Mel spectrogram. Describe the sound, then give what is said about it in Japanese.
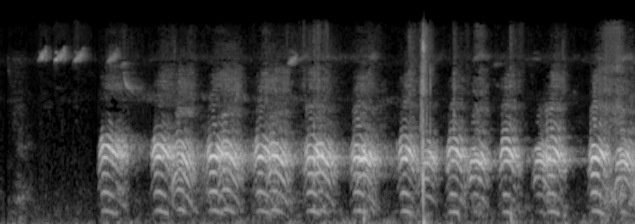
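Crows caw over and over in a steady, loud series of harsh calls, about a dozen in quick succession, with faint high bird chirps briefly at the start. “カラスがうるさいな。”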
